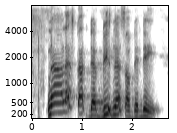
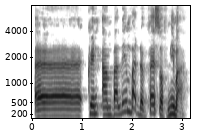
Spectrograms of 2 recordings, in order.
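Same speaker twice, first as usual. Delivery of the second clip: ordinary talk, nothing marked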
